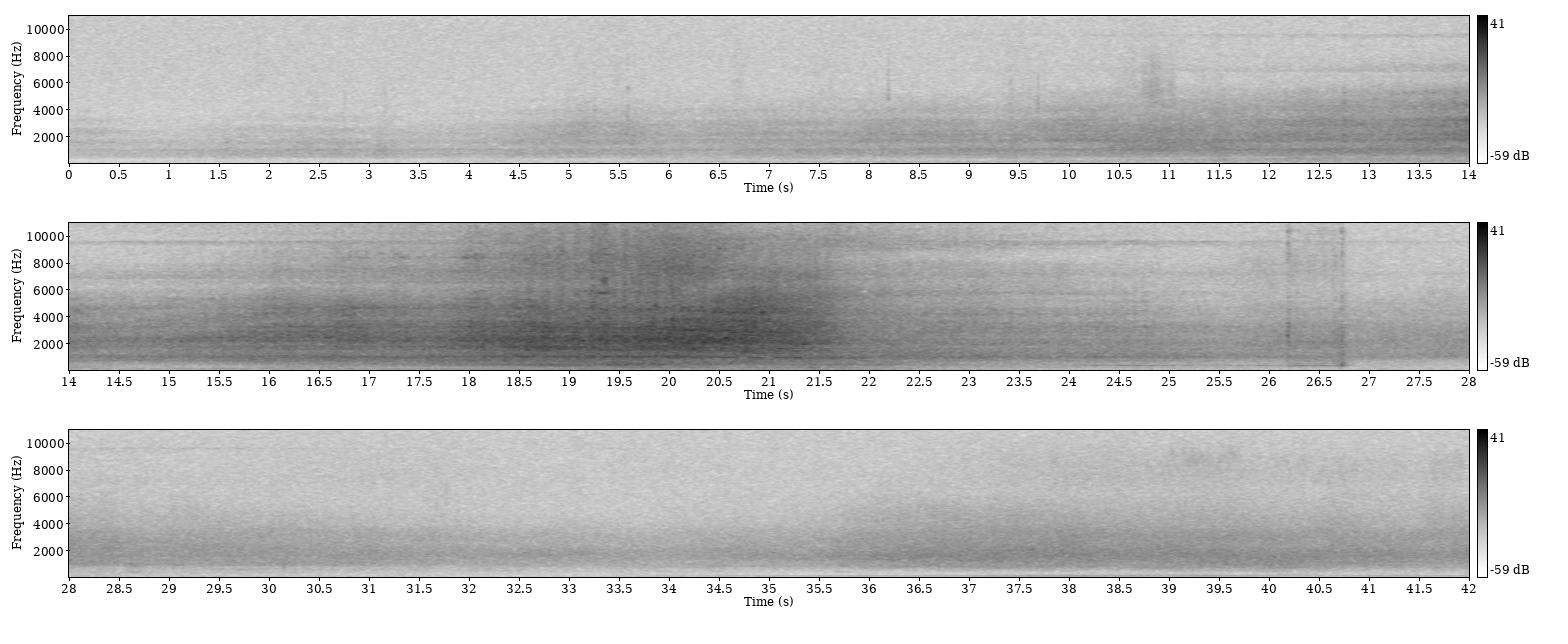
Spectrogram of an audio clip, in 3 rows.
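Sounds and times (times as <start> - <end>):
train passing: 0.0 - 42.0
crossing barrier motors whining: 22.6 - 31.8.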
